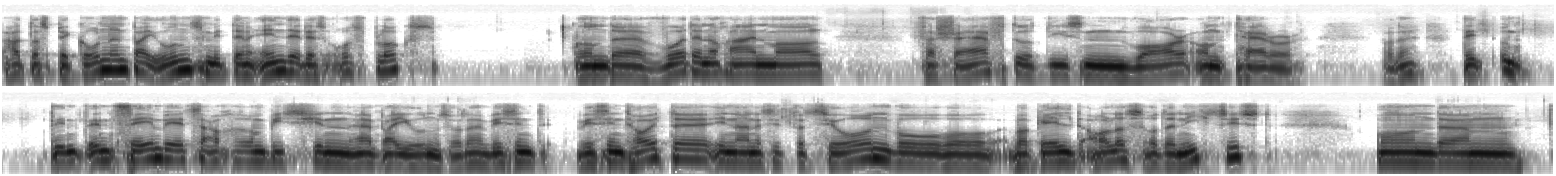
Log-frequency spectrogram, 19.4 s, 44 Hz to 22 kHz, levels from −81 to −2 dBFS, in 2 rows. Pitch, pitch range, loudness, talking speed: 115 Hz, 105-140 Hz, -19 LUFS, 165 wpm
